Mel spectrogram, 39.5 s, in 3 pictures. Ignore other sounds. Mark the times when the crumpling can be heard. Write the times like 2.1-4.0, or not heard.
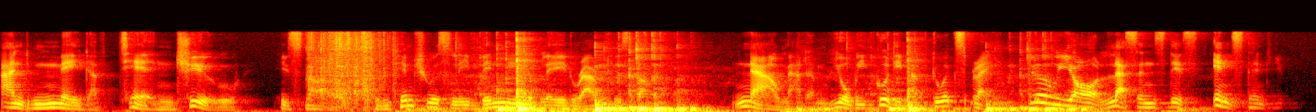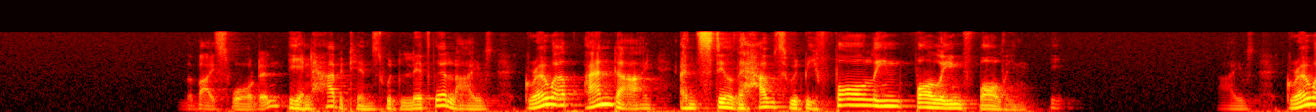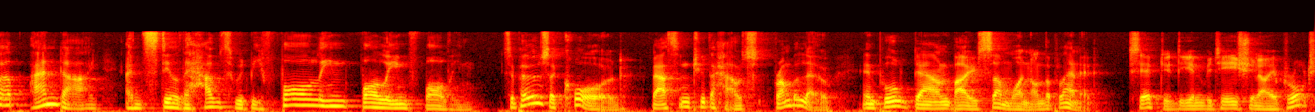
3.0-4.0.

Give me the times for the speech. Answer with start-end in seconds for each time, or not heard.
0.0-6.7, 7.3-12.7, 15.1-23.8, 25.5-39.4.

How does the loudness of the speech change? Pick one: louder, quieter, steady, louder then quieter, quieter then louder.
steady.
